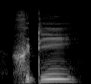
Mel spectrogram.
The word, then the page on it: xwdiñ: Apatani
